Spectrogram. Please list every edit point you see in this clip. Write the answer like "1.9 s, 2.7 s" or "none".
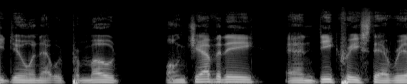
none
